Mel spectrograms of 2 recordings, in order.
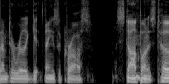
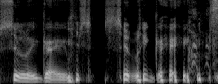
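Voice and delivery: very slow words chuckled to himself, acted out; 2 semitones higher than usual. Retelling what a housemate said while chuckling in the bathroom: imitating someone chuckling. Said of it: "he was chuckling to himself".

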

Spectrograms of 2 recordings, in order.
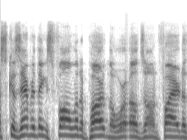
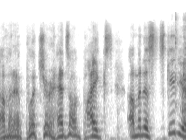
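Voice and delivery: mock angry alien voice, quieter; 2 semitones higher, 5 dB quieter than usual. Retelling a trailer's alien threatening two kids: imitating an angry alien. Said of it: "the alien is just angry".

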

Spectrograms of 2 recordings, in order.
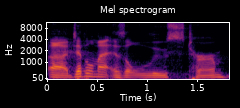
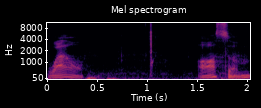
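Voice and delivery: whispered, breathy, dripping heavy sarcasm; 10 dB quieter than usual. Reacting to hearing about a racist class system: very sarcastic. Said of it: "I mean that very sarcastically".

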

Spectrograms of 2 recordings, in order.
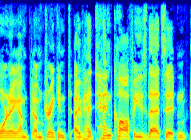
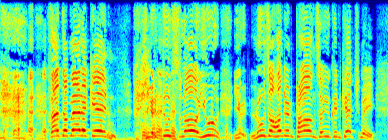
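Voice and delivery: put-on German accent, higher pitch, louder, slower; 13 semitones higher, 9 dB louder than usual. Retelling Hurley screaming at the speaker over a walkie-talkie: Hurley's German accent. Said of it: "he's got a German accent".

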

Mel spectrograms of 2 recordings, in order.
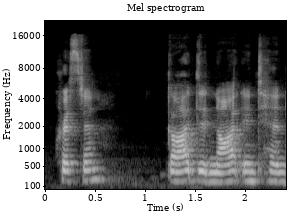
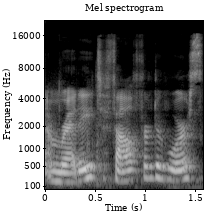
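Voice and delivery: usual speaking voice

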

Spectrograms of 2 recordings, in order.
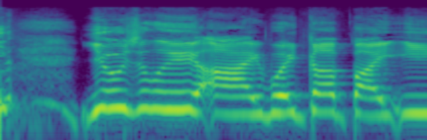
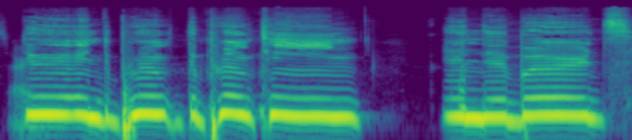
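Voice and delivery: put-on Austrian accent, louder; 2 semitones lower, 4 dB louder than usual. Doing impressions for friends: Arnold Schwarzenegger impression. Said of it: "That sounds just like Arnold".

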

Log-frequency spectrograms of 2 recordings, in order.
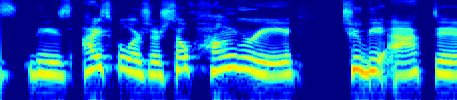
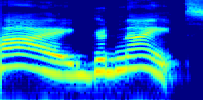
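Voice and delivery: uncomfortable, awkward politician's podium voice; 3 semitones higher than usual. Opening by imitating a moment from a televised debate: John Fetterman impression. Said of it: "my best impression of the John Fetterman".

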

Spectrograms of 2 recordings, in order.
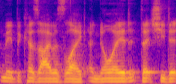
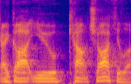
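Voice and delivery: slow, play-acted proud, self-pleased delivery. Retelling the wife coming home from the store: imitating someone sounding proud. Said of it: "all proud of herself".

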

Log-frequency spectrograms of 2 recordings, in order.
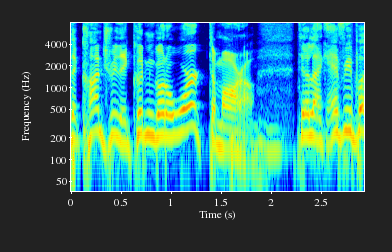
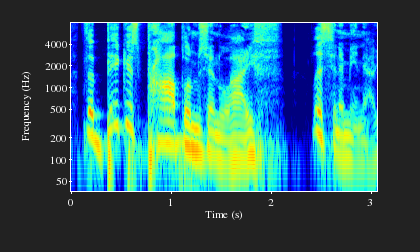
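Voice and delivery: mock philosophical tone, lower pitch; 8 semitones lower, 4 dB quieter than usual. Switching into a joking philosopher mode to make a point: put-on philosopher voice. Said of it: "You see how I did that with my voice?".

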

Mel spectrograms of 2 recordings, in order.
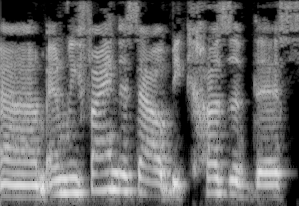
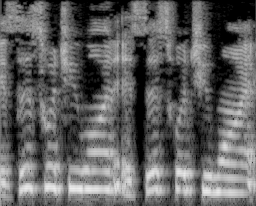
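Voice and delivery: put-on high, screamed, repeated words; 6 semitones higher than usual. Retelling what someone screamed that left a woman terrified, imitating someone screaming. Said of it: "was like screaming".

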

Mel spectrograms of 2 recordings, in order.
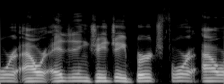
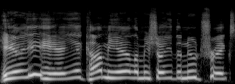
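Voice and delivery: high-pitched carnival-barker showman voice; 11 semitones higher than usual. Describing a film on TV, the speaker voices a character: carnival barker voice. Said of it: "a character who's like a carnival barker".

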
